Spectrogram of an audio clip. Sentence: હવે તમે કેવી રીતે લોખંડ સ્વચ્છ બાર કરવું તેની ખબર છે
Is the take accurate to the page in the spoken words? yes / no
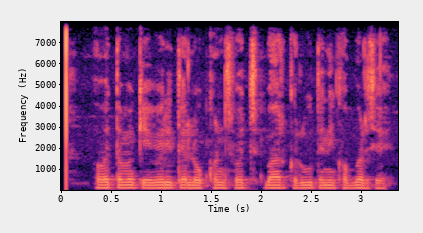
yes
